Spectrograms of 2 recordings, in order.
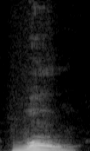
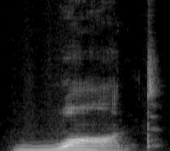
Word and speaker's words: won't: This is the pronunciation part that will not is won't. If you see the mouth is small won't but want is different that this part here comes down want. Practice won't want. Here want. Okay. Won't want. That's the difference. So here I won't go with the T. The T is silent.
